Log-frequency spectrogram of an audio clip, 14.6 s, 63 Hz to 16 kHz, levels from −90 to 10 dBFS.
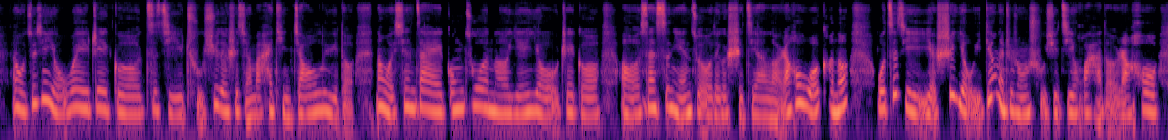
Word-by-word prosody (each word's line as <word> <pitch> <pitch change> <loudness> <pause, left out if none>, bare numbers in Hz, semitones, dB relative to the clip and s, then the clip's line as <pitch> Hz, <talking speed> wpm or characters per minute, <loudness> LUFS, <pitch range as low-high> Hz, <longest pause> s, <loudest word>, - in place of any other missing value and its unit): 嗯， 230 - +2
我 205 - 0
最 270 - -1
近 315 +1 +1
有 200 -8 +1
为 225 +2 -1
这 215 0 -2
个 180 -2 -3
自 220 - 0
己 175 -4 -2
储 - - -5
蓄 260 - -1
的 215 -3 0
事 195 +1 -1
情 160 -5 -2
吧， 170 - -4
还 200 - -2
挺 180 -4 -3
焦 180 +3 0
虑 205 -4 0
的。 - - -7 0.2
那 245 -1 +3
我 195 -5 +2
现 225 +6 +2
在 215 -4 +1
工 215 +3 0
作 235 0 -2
呢， 190 -3 +2
也 180 +1 -1
有 180 -4 -2
这 195 -2 -2
个， 170 -1 -4 0.3
呃， 175 -1 -1
3-4 230 +1 +6
年 190 -3 +2
左 195 - -2
右 - - -3
的 170 - -5
一 - - -5
个 175 - -4
时 170 -2 +2
间 165 +1 -4
了。 155 -1 -2
然 190 - +3
后 275 +7 +3
我 210 -8 +3
可 220 -1 -3
能 215 +6 +6 0.4
我 225 - +3
自 385 +12 +4
己 220 - +1
也 - - -1
是 380 - +3
有 225 - +1
一 - - -3
定 320 - 0
的 240 - +5
这 205 0 0
种 180 -2 -1
储 - - -5
蓄 185 0 -2
计 185 +1 0
划 185 0 -3
的。 - - -6
然 - - +1
后 195 0 -1
195 Hz, 265 characters per minute, -27 LUFS, 180-225 Hz, 0.4 s, 3-4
